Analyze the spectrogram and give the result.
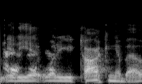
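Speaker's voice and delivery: plain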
